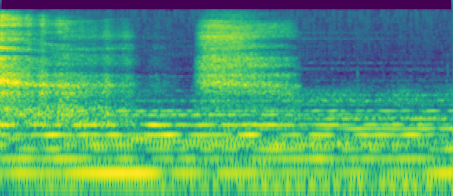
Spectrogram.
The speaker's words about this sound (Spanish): Tomé aire.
